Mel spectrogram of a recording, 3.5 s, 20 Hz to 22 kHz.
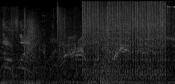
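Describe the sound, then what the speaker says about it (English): A machine gun in Company of Heroes 2 fires in rapid bursts amid game battle noise, with other gunfire and explosions layered underneath at a moderate level. "MG opening fire, trying to push back the AT gun"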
